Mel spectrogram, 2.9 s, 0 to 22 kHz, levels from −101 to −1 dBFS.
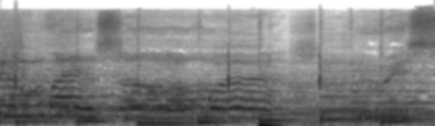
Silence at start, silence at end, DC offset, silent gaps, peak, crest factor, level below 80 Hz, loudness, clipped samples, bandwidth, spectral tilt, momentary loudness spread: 0 s; 0 s; under 0.1%; none; -2 dBFS; 14 dB; -26 dBFS; -16 LUFS; under 0.1%; 18 kHz; -5.5 dB/octave; 4 LU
